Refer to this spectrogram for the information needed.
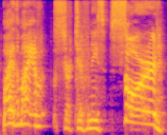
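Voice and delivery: heroic battle cry. Acted.

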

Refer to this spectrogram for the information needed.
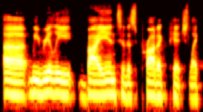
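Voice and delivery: usual speaking voice

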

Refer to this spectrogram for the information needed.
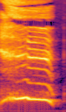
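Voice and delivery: loud, high gasp of dismay; dramatic gasp. Retold or imitated. Librarian retelling finding road work at her driveway, dramatic gasp. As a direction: gasp as if caught by surprise.

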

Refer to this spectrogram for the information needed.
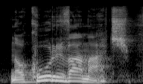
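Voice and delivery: slow, high-pitched curse; drawn-out despairing oath; collective exasperation. A narrator's reading. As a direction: stretch the swearword out in pure exasperation. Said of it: "powiedzieli chórem".

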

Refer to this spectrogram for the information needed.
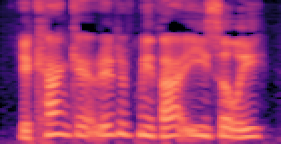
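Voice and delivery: put-on high, croaky girl voice; soft croak. A narrator's reading. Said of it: "croaked Milly, softly".

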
